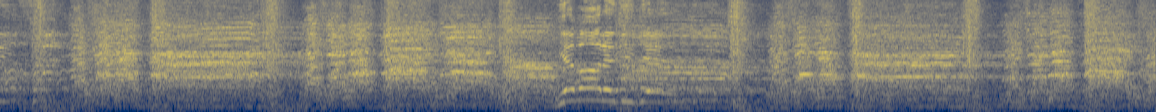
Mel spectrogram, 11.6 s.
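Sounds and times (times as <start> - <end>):
mourners chanting responses in unison: 0.0 - 11.5
speech: 5.7 - 6.8.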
